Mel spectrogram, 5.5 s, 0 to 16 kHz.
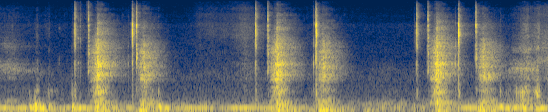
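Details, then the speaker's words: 2005.5 Audi A4 with an inoperative fuel door release: module gives sharp relay clicks each time the trunk release is pressed, so it works for the trunk; owner suspects wiring between the switch, module and fuel door. "So, the module's working for the trunk release. Uh, but it's not for the fuel door."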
